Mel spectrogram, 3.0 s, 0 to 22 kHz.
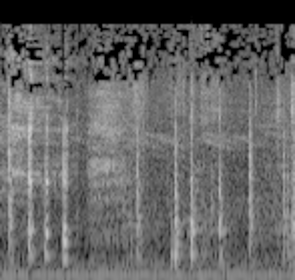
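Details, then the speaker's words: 1969 VW Type 3 Fastback, pedal falls to floor, no rear hydraulic brakes (front only, e-brake works): short wet spurts with each pedal press as brake fluid squirts from a leak onto the floor. "a matter of fact, you hear that? I hear the fluid coming out. Yeah, it's squirting on the floor."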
